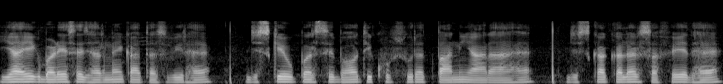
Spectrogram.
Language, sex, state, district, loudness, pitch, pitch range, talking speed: Hindi, male, Jharkhand, Deoghar, -21 LUFS, 115 Hz, 105-115 Hz, 190 wpm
